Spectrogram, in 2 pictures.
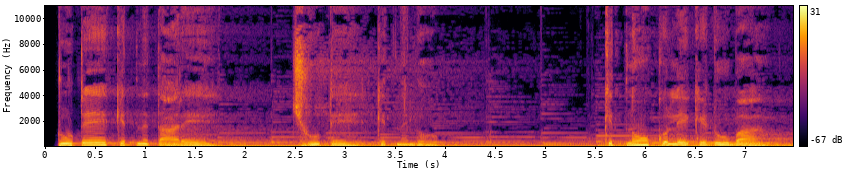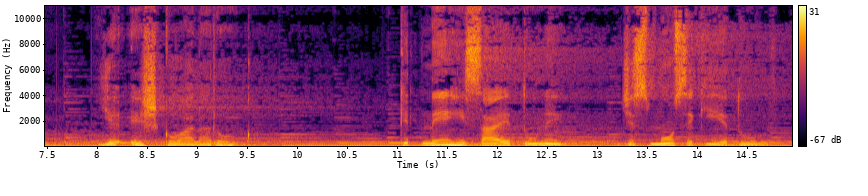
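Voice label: Dialogue Teaser Version Ringtone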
